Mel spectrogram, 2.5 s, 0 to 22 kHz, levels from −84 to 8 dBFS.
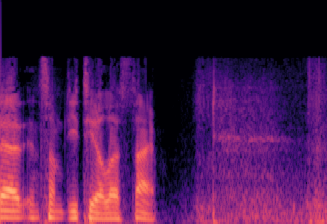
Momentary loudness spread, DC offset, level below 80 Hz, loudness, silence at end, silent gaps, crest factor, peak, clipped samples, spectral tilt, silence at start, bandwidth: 20 LU; under 0.1%; -36 dBFS; -15 LUFS; 0 s; none; 14 dB; -2 dBFS; under 0.1%; -6 dB/octave; 0 s; 8 kHz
